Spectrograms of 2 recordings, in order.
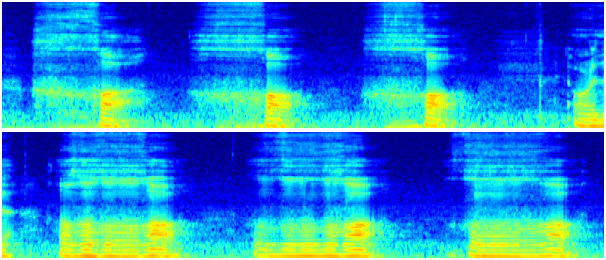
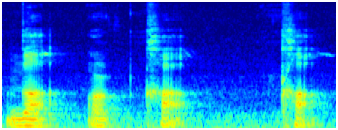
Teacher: these letters have softness to them, meaning that when you pronounce them, the sound of the consonant is elongated. So you have to have that kind of rough kha, kha, kha, or the gha, gha, gha.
